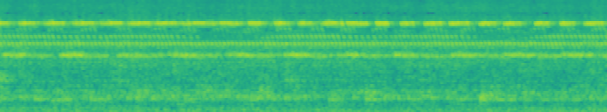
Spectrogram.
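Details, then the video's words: Shrill cricket trilling meant for scaring rats, bedtime listening and songbird tutoring: fast beating high-pitched pulses, several per second, in steady layered tones throughout. "Suara jangkik"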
